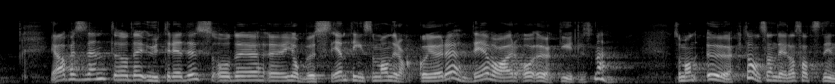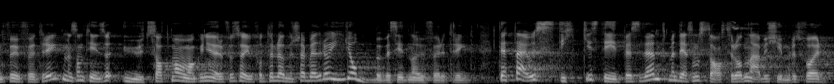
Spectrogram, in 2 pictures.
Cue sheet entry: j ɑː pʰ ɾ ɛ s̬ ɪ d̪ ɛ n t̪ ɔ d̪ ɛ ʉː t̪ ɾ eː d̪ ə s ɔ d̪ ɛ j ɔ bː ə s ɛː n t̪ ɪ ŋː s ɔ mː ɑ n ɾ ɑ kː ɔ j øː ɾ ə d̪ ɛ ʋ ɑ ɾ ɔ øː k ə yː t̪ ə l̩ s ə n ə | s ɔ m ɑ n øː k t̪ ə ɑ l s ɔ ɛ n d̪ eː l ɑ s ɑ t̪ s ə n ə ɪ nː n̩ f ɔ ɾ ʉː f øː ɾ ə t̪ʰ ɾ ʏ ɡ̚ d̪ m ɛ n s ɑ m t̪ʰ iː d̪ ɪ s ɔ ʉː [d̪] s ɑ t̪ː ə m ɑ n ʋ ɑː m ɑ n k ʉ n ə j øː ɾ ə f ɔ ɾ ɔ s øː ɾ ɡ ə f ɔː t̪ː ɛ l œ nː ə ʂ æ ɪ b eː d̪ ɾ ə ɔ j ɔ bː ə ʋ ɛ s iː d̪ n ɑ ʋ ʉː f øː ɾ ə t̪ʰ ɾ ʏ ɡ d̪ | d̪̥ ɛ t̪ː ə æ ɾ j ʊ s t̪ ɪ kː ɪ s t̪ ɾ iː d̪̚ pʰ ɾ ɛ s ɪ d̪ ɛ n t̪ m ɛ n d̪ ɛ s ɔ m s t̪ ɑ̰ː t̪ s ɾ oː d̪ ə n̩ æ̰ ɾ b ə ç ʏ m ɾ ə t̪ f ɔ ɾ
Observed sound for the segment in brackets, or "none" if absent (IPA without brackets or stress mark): t̪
